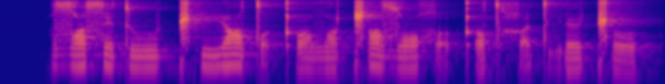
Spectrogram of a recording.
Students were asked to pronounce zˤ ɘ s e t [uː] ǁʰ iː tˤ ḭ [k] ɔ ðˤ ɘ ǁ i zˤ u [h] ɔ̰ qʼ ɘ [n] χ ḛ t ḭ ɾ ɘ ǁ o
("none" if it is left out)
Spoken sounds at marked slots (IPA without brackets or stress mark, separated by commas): uː, qʼ, χ, tˤ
